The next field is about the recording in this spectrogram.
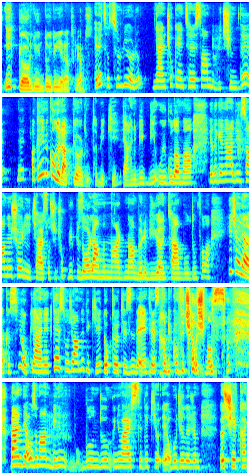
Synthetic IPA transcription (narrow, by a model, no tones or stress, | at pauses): ilʲc̚ɟøɾd̪yːnd̪ujd̪uːnjeɾat̪ʰɯɾlɯjo̞̰ɾmu̥su̥nɛvɛt̪hat̪ʰɯɾlˠɯjo̞ɾum | jaːnit͡ʃʰo̞kɛnt̪ʰe̞ɾesanbibit͡ʃʰimd̪ɛ | vɛakad̪e̞mico̞lˠaɾak̚ɟøɾd̪ymt̪ʰabḭːcʰɪja̰ːɦanibibiʔujɡulˠamajad̪aɟe̞neɾælʲd̪ɛinsanˠaɾɯnʃø̞jlʲɛhicʰaːjɛsouʃt̪at͡ʃʰo̞k̚byjyc̚bizo̞ɾlˠanmanɯnaɾd̪ɯnd̪anbøjlʲebijønt̪ʰæmbulˠd̪umfalˠan | hit͡ʃalʲaːkʰasɯjokjaːnɪt̪ʰɛst̪ho̞d͡ʒamd̪ed̪icʰid̪ok̚t̪ʰo̞ɾot̪ʰezind̪ɛɛnt̪ʰe̞ɾesanbiɾkʰo̞nut͡ʃʰalˠɯʃmalˠɯsɯnbænd̪ɛo̞zamanbe̞nimbulˠund̪uːmy̰nivæɾsi̥t̪ʰe̞d̪ecʰiʔɦo̞d͡ʒalˠaɾɯm | øzʃɛvkʰa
